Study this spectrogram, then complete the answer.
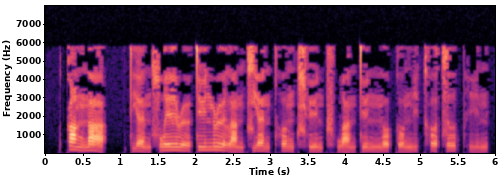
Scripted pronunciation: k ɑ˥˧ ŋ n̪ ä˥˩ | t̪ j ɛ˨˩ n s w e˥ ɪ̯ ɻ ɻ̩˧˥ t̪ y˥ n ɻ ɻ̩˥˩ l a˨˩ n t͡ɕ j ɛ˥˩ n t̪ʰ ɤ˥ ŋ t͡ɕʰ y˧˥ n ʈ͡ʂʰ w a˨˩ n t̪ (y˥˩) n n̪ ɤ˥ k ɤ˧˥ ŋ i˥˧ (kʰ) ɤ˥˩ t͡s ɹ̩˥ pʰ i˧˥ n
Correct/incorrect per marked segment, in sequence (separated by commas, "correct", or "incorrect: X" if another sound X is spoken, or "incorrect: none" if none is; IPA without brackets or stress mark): correct, correct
